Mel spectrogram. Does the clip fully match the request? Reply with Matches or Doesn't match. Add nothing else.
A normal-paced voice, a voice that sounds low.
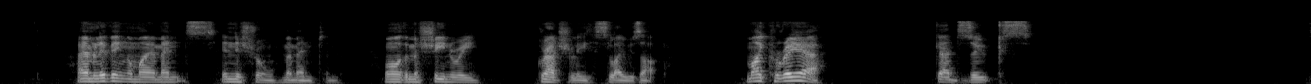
Doesn't match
